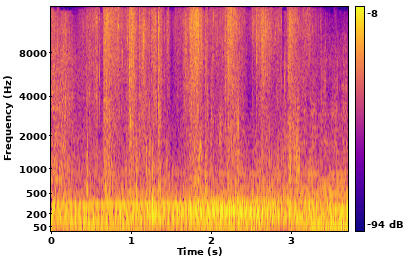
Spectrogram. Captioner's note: grass crunching; knife sawing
